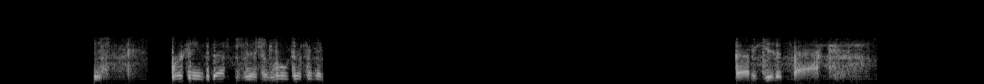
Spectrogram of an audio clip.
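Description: A man speaks calmly over a crackly radio link.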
